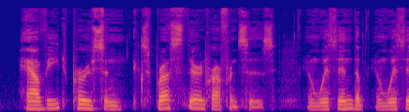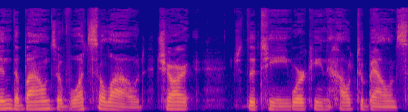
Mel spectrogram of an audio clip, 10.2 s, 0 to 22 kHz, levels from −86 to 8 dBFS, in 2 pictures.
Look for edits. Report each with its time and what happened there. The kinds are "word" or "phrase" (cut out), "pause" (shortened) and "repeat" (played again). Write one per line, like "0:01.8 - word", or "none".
0:01.6 - pause
0:02.5 - phrase
0:04.5 - repeat
0:07.0 - pause
0:08.7 - word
